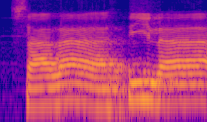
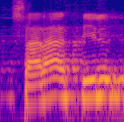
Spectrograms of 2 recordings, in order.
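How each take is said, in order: First: The word ends on a long vowel. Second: The word ends on a bare consonant. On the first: The speaker calls it right. "tapi apa? Salasila" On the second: The speaker calls it wrong. "bukan salasil"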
